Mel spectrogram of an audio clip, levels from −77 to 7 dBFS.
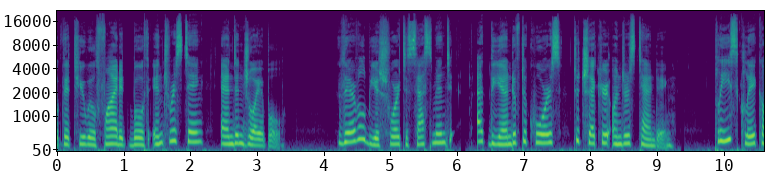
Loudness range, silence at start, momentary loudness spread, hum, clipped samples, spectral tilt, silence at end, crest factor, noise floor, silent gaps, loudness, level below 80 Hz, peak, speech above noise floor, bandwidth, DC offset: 2 LU; 0 s; 7 LU; none; under 0.1%; -4.5 dB/octave; 0 s; 14 dB; -46 dBFS; 6.07-6.13 s, 9.37-9.41 s; -14 LUFS; -40 dBFS; -2 dBFS; 32 dB; 19.5 kHz; under 0.1%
